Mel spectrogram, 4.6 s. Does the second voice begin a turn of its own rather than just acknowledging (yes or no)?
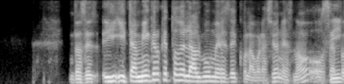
yes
